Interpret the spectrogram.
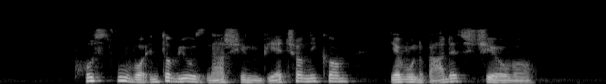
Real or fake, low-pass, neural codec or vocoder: real; 5.4 kHz; none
